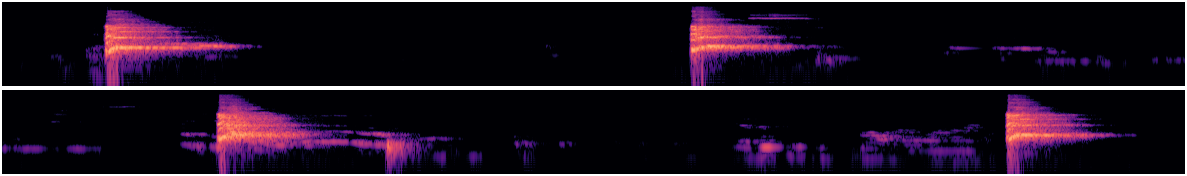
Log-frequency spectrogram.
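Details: Four-week-old Cavalier King Charles Spaniel puppies from Daisy's litter in their pen: four short, sharp yappy barks, spaced roughly three to four seconds apart, with a few faint squeaks between them in an otherwise quiet room.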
